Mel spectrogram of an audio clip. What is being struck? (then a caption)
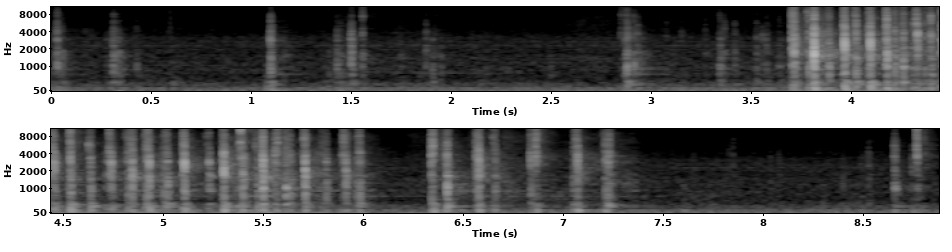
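Mechanical keyboard with round plastic keycaps. Fingertips tap on a compact backlit mechanical keyboard with round plastic typewriter-style keycaps, with slow, uneven typing. Scattered single key taps give way to a dense burst of rapid, bright clacks in the middle, then trail off into sparse taps again. Each keystroke is short, sharp and clicky, with little low end.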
